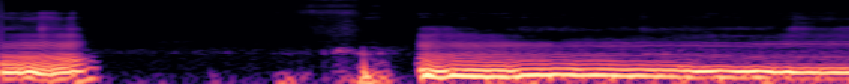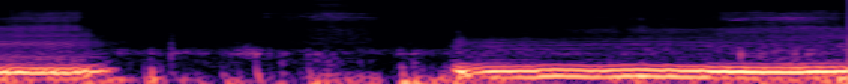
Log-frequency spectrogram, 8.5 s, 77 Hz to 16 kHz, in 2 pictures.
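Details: 25-year-old calico cat sleeping and snoring loudly: long, loud, buzzing low tones on each breath, about three seconds long with short pauses between; snoring.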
